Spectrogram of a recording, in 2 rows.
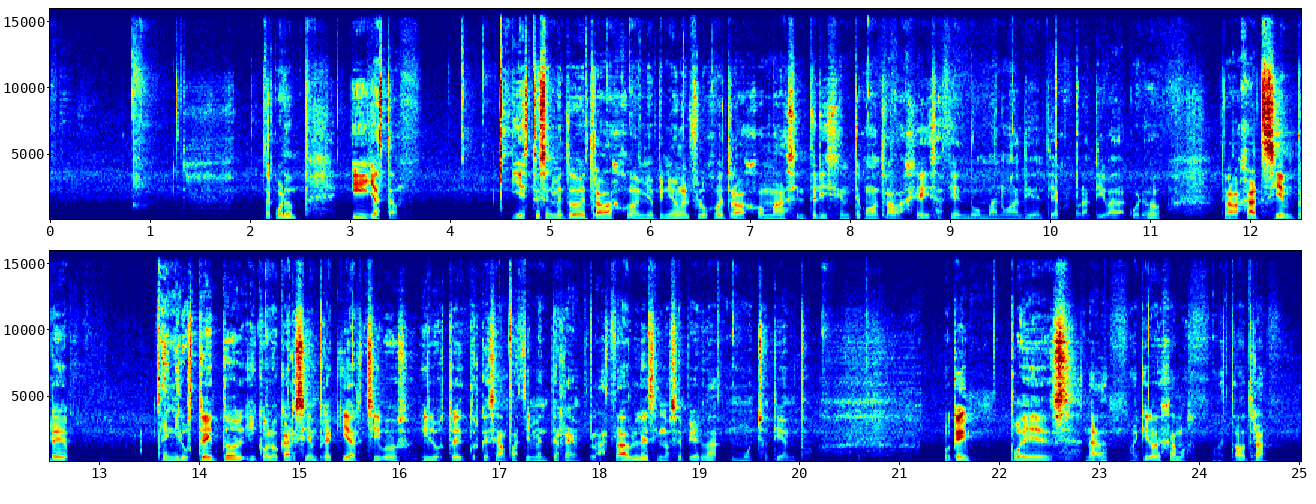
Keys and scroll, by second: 2.2 space, 3.1 super+s, 4.1 space, 5.4 space, 6.5 space, 17.9 space, 19.2 space.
